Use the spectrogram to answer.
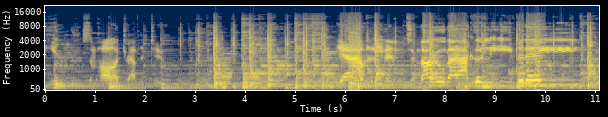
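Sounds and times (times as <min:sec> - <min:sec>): person singing: 0:00.0 - 0:02.4, 0:05.3 - 0:11.0
acoustic guitar strumming: 0:00.0 - 0:11.0.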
